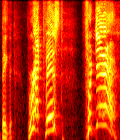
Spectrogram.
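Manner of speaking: high, slow showman announcement; Willy Wonka pitch. Retold or imitated. Dad pitching breakfast for dinner, Willy Wonka showman. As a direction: sell it like a magical treat. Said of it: "I'm like Willy Wonka selling this shit".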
